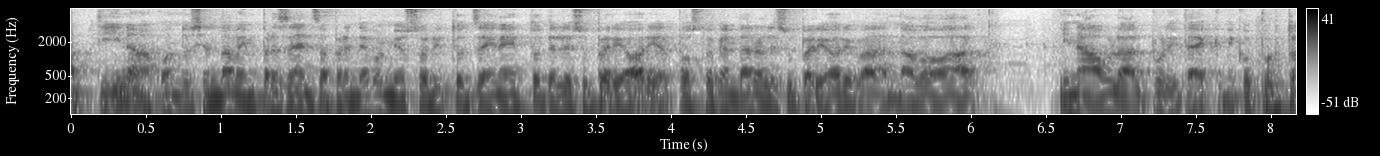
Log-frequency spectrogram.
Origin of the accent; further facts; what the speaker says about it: Turin, Piedmont, Italy; Allora, io sono di Torino. Abito dietro il Politecnico da sempre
